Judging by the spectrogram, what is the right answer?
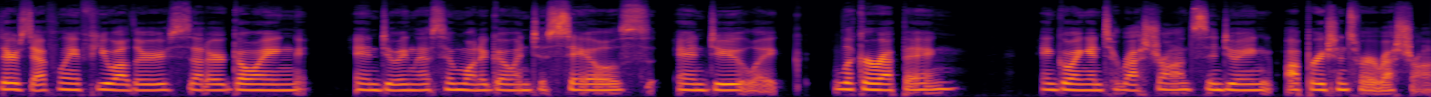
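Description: A woman speaks in an American accent with monotone, flat intonation. The sound is dry and close, with no echo. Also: medium pitch for a woman, moderate pace, very clean recording, silent background. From New York City. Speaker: grad student and bartender. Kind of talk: casual chat.

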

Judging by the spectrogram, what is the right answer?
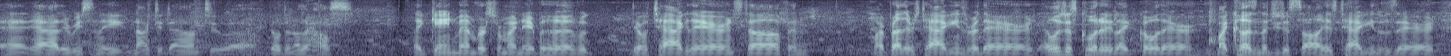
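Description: With an American accent, a man speaks at a moderate pace and a medium pitch. His intonation is flat and monotone, over noticeable background noise. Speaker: radio station worker. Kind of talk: casual chat. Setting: casino cafe.

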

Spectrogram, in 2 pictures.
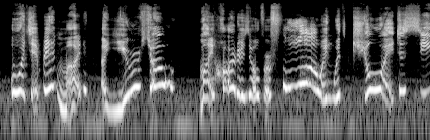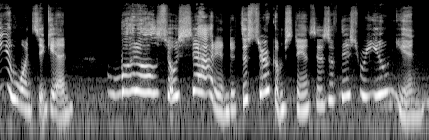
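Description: A put-on character voice speaks at an extremely high pitch and a fairly slow pace. Clear background noise is present. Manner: warm, sad.

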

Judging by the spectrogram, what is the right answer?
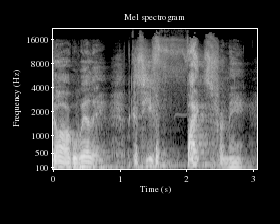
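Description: A man puts on a character voice. His voice is husky.

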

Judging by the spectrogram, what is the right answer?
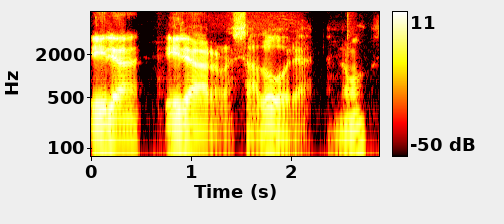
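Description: A man with a fairly low voice speaks with very wide swings in pitch. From Argentina, not the litoral. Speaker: radio host. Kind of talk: radio conversation.

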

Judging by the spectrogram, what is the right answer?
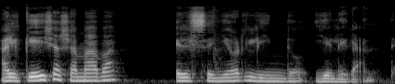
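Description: On a very clean recording with a silent background, a woman speaks fairly slowly in a dark, mellow tone. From Argentina. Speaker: radio host and folk singer. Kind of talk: reading aloud.

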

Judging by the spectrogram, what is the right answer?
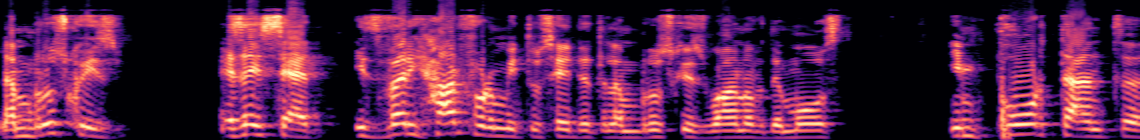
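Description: This man talks at a fairly quick pace in an Italian accent, his pitch high. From Italy, Emilia-Romagna. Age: 20s. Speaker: wine producer. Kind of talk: interview. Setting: online audio chat room.

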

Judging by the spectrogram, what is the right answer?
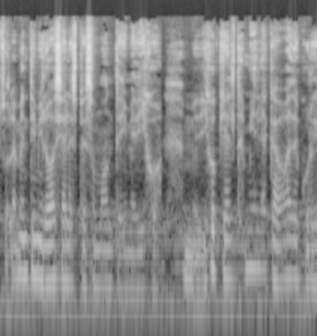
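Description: Lively intonation shapes the passage. It is read aloud in a natural voice.

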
